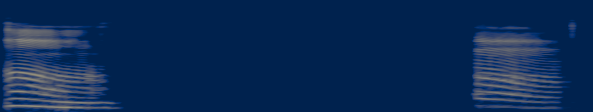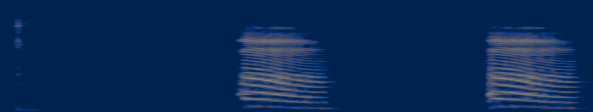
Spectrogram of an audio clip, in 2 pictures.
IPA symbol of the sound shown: ʊ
